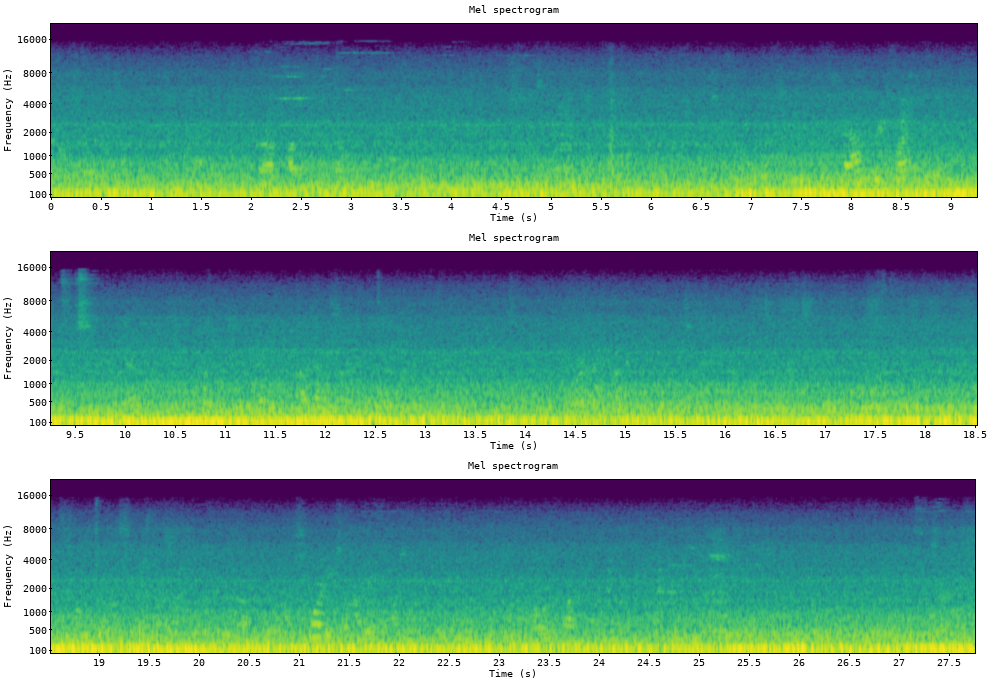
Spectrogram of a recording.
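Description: A bus engine idles with a steady low rumble close by.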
